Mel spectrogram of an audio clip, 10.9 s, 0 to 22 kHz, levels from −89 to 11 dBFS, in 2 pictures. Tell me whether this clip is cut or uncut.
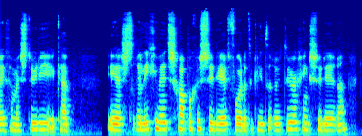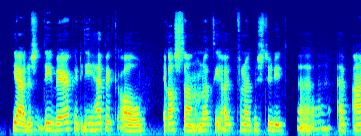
cut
